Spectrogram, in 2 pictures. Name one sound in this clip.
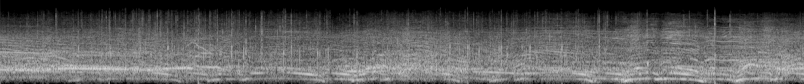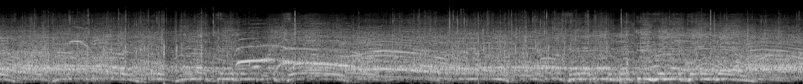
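Young men call out loudly during a game.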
